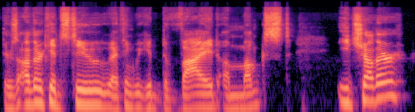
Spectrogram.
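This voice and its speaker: A man's voice: medium pitch, animated, normal speed, bright, forceful tone, no echo. A man on a casual panel, organizing a table read and reading stage directions aloud as narrator.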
